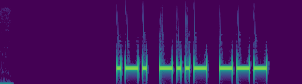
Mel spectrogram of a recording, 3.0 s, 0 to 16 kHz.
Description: Morse code, heard as a keyed tone, about 28 wpm, 700 Hz. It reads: RXO
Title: USA Call Sign Postfixes - 3 Letters 28wpm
